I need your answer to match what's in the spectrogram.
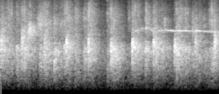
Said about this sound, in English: Clap your hands in this place if you're excited about that.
